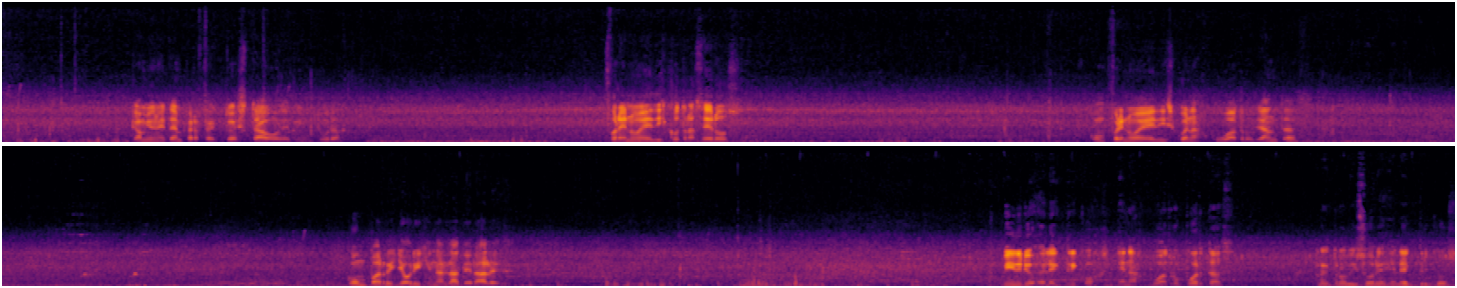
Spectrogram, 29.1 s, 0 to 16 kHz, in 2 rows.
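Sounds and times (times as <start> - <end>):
low background rumble: 0.0 - 29.0
outdoor background noise: 0.0 - 29.0
wind noise on microphone: 0.0 - 29.0.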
